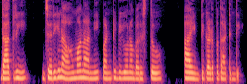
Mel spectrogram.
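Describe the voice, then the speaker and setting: A woman narrating a scripted audio story in a steady, dramatic reading style. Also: medium pitch, normal speed, no room sound, studio quality.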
